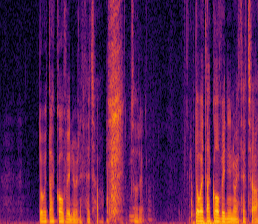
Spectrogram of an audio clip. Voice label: "gofyn", Welsh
